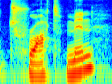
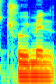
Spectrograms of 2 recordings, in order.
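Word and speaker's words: Trautman: Look, one guy I personally like is Adam Trotman. I always say his name wrong. I thought it was Truman.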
